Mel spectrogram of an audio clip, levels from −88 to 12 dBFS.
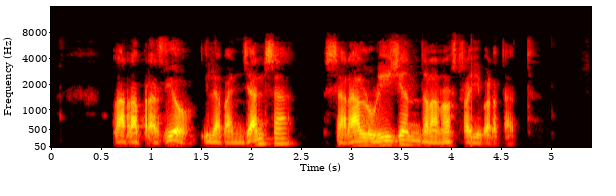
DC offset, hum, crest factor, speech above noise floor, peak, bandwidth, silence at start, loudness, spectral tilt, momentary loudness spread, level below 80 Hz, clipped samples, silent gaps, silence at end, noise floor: under 0.1%; none; 20 dB; 51 dB; -2 dBFS; 7.8 kHz; 0.6 s; -21 LUFS; -5 dB/octave; 9 LU; -58 dBFS; under 0.1%; none; 0.6 s; -71 dBFS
